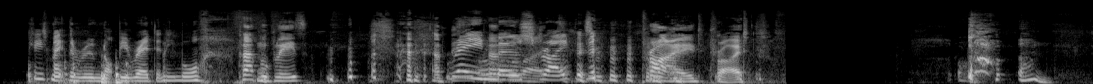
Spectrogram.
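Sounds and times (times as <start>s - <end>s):
speech: 0.3s - 7.8s, 9.6s - 10.7s
laughter: 2.4s - 7.0s
forceful coughs: 9.6s - 10.5s.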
